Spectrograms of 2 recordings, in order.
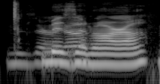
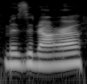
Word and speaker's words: Mizunara: The Mizunara. – Mizunara.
